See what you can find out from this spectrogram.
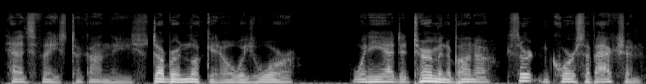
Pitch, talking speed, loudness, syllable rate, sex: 105 Hz, 185 wpm, -19 LUFS, 5.1 syllables/s, male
